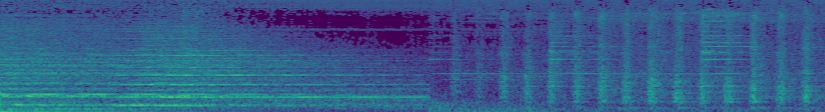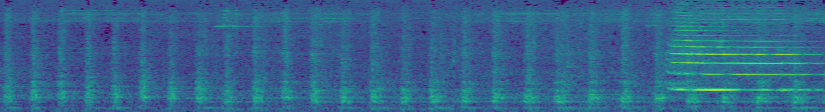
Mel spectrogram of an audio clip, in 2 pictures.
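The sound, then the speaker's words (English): A steam locomotive hisses loudly at first, then chuffs past in a steady rhythmic beat, ending with a sharp whistle-like burst of steam. “When the train passed the last curve, the city could be seen in the distance.”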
